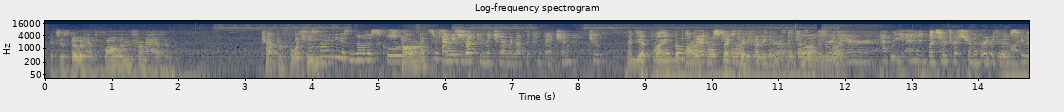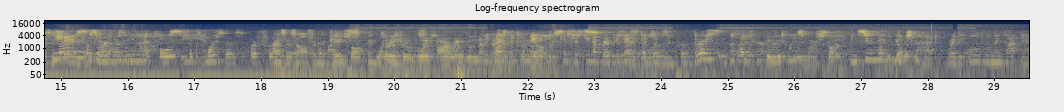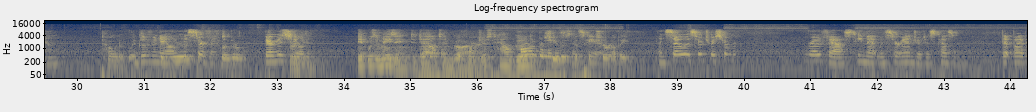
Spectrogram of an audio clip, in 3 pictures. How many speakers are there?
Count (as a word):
nine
